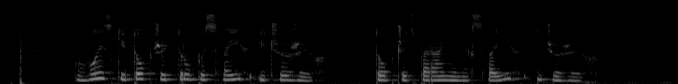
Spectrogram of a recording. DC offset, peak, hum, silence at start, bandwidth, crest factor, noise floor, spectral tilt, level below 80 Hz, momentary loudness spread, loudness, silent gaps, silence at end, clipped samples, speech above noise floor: under 0.1%; -28 dBFS; none; 0.2 s; 11.5 kHz; 18 dB; -76 dBFS; -5 dB/octave; -72 dBFS; 14 LU; -45 LUFS; none; 0.8 s; under 0.1%; 31 dB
